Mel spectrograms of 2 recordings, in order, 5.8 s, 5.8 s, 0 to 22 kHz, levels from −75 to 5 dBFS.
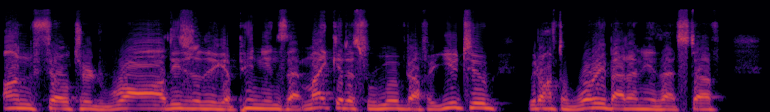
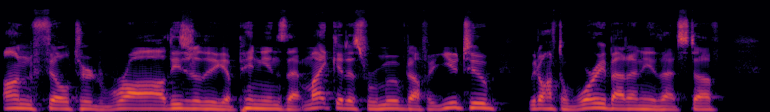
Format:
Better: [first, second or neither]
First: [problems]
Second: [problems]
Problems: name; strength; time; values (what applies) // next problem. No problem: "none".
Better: second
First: distortion; heavy; 8 dB below the speech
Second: none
